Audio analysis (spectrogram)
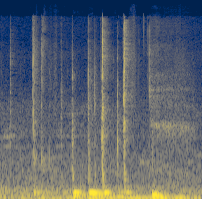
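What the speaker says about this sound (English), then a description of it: "I will type hello in the chat again." Close, quick keystrokes clatter on a computer keyboard as a chat message is typed during an online poker session, an uneven run of clicks and taps with no talking.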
